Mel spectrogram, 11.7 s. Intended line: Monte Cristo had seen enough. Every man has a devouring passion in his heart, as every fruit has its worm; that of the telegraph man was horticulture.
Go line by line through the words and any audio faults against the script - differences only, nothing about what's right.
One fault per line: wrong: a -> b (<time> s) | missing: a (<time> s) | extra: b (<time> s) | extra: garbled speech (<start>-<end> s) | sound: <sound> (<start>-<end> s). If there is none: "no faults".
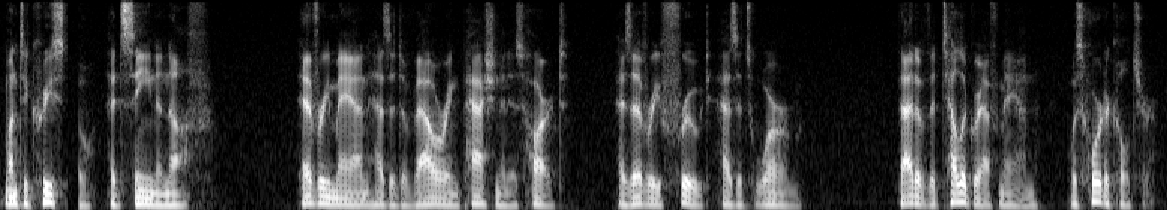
sound: dropout (0.7-0.8 s)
